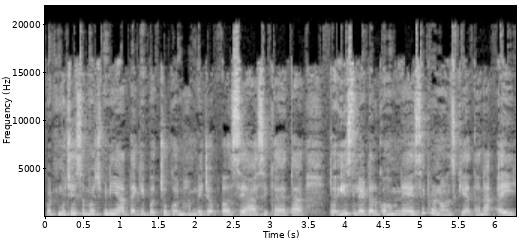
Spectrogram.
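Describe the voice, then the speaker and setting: A woman teacher giving a phonics lesson to parents, saying each letter sound slowly and repeating it. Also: high-pitched, darkish tone. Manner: slow, repeats sounds for practice.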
